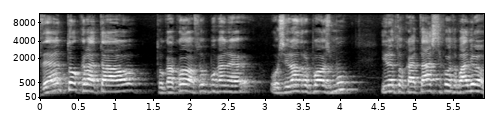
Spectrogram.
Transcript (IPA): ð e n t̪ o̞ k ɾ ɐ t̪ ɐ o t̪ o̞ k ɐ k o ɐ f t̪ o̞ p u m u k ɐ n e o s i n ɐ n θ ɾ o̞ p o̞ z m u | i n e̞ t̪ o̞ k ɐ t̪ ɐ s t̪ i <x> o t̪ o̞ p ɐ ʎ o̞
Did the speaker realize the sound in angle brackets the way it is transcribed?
yes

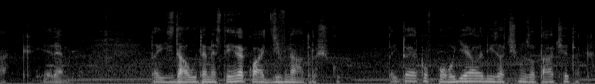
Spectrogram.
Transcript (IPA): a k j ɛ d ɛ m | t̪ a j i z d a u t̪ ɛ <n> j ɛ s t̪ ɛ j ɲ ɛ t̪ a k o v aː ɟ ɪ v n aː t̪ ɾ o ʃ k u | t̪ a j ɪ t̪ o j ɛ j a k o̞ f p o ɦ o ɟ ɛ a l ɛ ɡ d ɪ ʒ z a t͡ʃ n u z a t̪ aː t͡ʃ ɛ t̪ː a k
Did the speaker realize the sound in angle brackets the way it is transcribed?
no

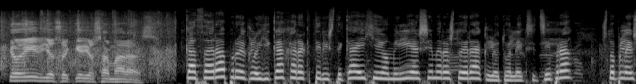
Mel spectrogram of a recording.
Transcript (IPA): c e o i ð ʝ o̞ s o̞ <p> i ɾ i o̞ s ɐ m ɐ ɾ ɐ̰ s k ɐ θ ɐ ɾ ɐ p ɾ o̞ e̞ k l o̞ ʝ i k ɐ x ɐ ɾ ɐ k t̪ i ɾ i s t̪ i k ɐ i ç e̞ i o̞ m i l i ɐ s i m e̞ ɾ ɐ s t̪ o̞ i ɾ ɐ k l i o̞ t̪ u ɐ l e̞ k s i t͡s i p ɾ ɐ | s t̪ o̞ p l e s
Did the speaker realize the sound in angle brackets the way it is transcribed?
no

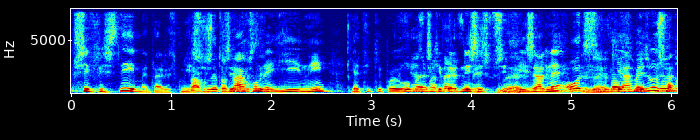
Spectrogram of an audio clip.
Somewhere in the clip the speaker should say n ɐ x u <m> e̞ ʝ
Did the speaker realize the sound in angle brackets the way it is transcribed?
no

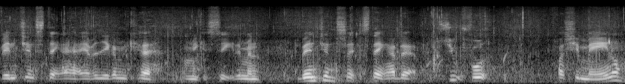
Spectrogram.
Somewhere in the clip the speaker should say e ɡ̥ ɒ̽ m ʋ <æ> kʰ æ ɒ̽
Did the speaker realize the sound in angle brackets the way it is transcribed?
no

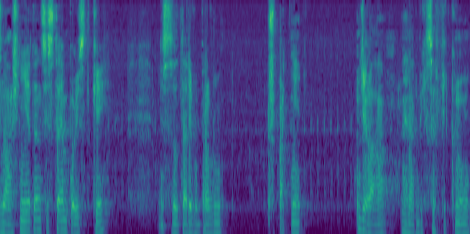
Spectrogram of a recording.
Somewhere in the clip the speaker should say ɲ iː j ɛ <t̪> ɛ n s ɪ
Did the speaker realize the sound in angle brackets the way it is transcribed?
yes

